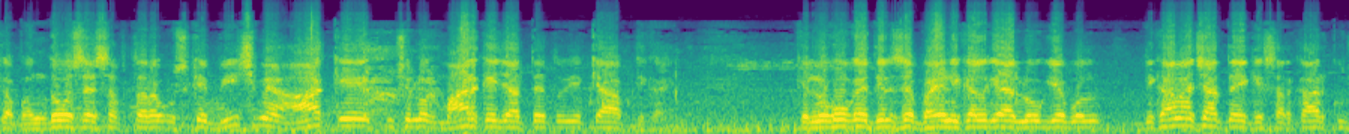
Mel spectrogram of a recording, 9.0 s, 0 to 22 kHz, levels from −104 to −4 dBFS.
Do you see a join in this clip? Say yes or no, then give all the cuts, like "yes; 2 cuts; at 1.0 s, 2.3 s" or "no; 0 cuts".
no; 0 cuts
